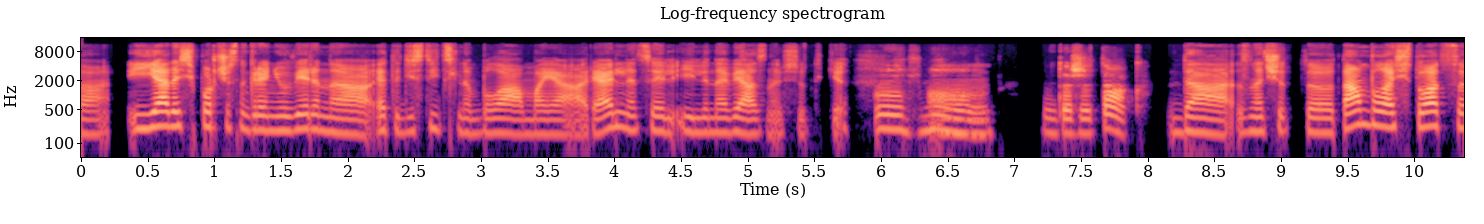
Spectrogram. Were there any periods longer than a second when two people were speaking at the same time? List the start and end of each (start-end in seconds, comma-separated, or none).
none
